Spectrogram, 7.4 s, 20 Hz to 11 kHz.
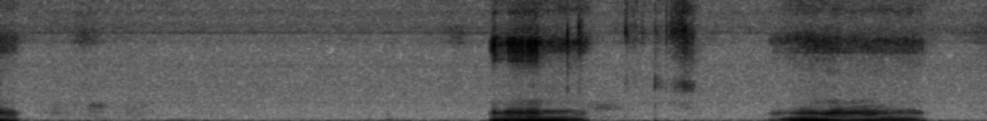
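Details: A sleeping Maltese-Shih Tzu mix dog snoring indoors, recorded 8 February 2025: two soft, low, rasping snores, each about half a second to a second long and about two seconds apart, over a quiet room hum.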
